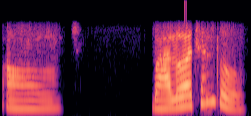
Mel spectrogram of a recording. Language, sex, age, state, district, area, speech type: Bengali, female, 18-30, West Bengal, Darjeeling, urban, conversation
